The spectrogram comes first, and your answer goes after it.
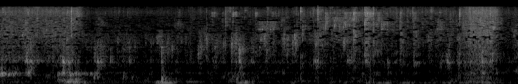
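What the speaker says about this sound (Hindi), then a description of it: "अब इन भिंडियों को फ्राई कर लूंगी" Okra pieces frying in hot oil for an aloo bhindi dish give off a steady, close hiss with scattered crackles and pops throughout, with no voices.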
